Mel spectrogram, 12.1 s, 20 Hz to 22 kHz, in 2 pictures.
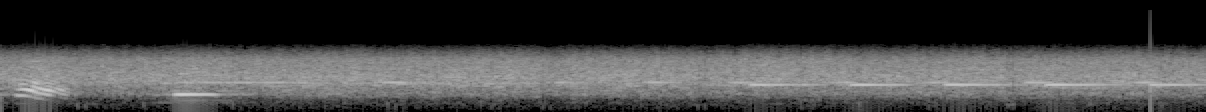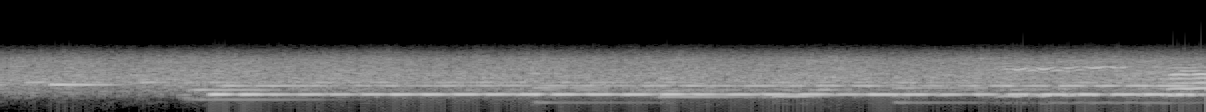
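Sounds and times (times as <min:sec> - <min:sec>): record surface hiss: 0:00.0 - 0:12.0
faint instrumental music: 0:02.9 - 0:12.0.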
